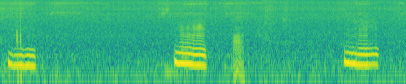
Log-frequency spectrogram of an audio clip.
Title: Adorable cat snoring 😻😻😻 #cat #cats #snoring #cute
